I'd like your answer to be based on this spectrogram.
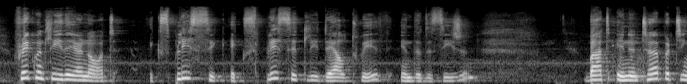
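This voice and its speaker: A woman at a moderate pace with lively intonation, amid noticeable background noise. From Brazil. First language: Portuguese. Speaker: law professor. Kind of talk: conference talk. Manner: halting; formal.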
